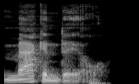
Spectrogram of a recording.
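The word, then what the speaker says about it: Macendale: After Leeds was murdered, the identity and methods of the Hobgoblin were adopted by Jason Philip Mercandale Jr. I think it's Mackendale. – Mackendale. – At least that's how they pronounce it on the 90s cartoon. – Mackendale. Yeah, I was putting an R in there for no reason.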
